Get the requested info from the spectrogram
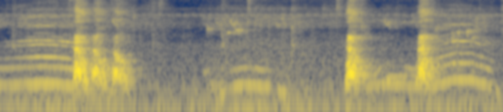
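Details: Two angry cats fighting: low, wavering drawn-out yowls with rich overtones, broken twice by sharp, explosive spitting bursts, each burst in a quick cluster of two or three.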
